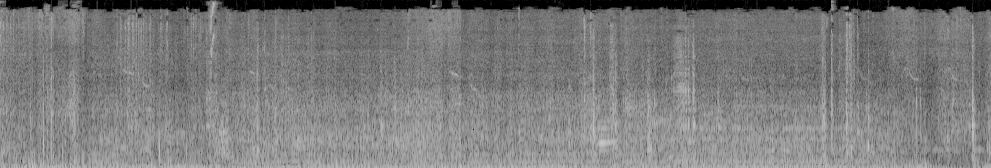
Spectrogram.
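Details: Steady low engine rumble of a moving vehicle with wind buffeting the microphone and faint speech underneath, and no animal voices.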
